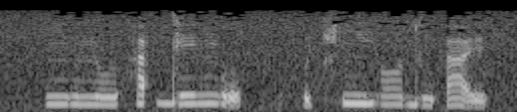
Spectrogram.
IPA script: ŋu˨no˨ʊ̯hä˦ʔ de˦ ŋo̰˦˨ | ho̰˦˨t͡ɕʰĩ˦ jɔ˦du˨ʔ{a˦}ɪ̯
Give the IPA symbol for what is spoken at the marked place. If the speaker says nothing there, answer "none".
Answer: a̰˦˨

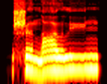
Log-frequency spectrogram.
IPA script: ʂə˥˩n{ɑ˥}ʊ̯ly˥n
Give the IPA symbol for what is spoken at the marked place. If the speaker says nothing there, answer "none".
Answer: ɑ˥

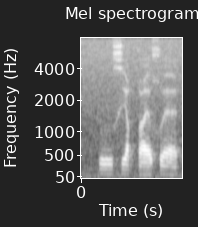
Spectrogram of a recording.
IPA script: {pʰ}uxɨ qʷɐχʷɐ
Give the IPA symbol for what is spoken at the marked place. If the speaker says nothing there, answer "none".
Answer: p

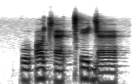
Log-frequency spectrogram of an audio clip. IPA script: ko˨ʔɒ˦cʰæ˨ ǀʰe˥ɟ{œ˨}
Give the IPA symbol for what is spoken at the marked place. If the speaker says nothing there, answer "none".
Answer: æ˨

